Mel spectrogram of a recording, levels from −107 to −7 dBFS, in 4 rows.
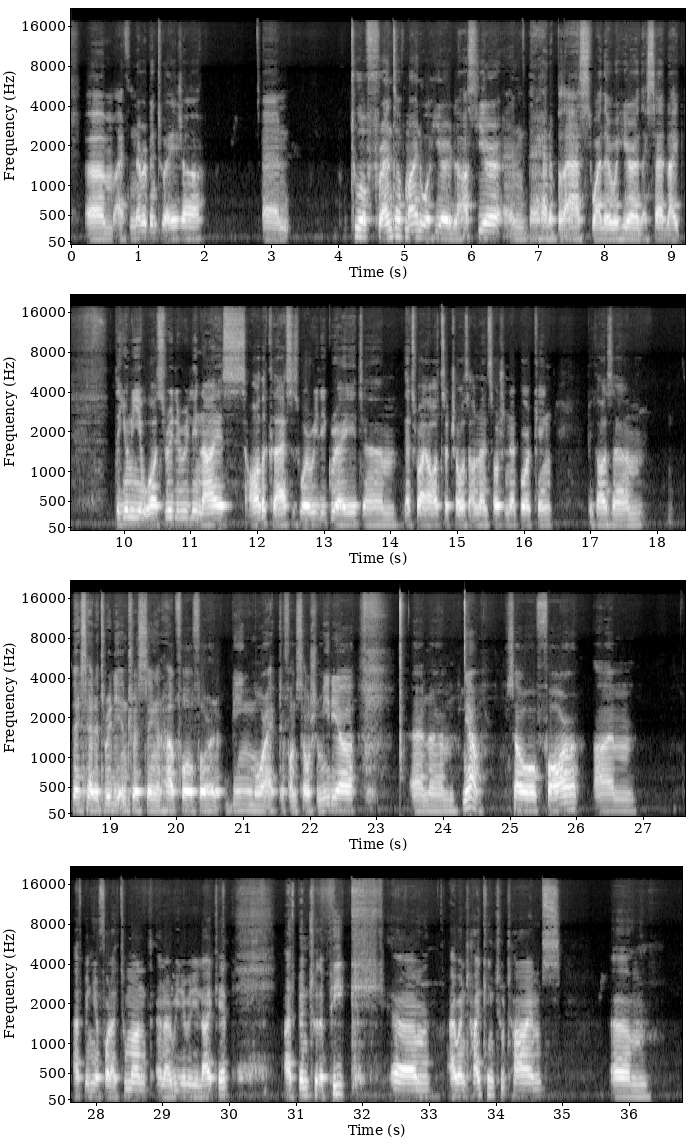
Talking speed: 160 wpm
